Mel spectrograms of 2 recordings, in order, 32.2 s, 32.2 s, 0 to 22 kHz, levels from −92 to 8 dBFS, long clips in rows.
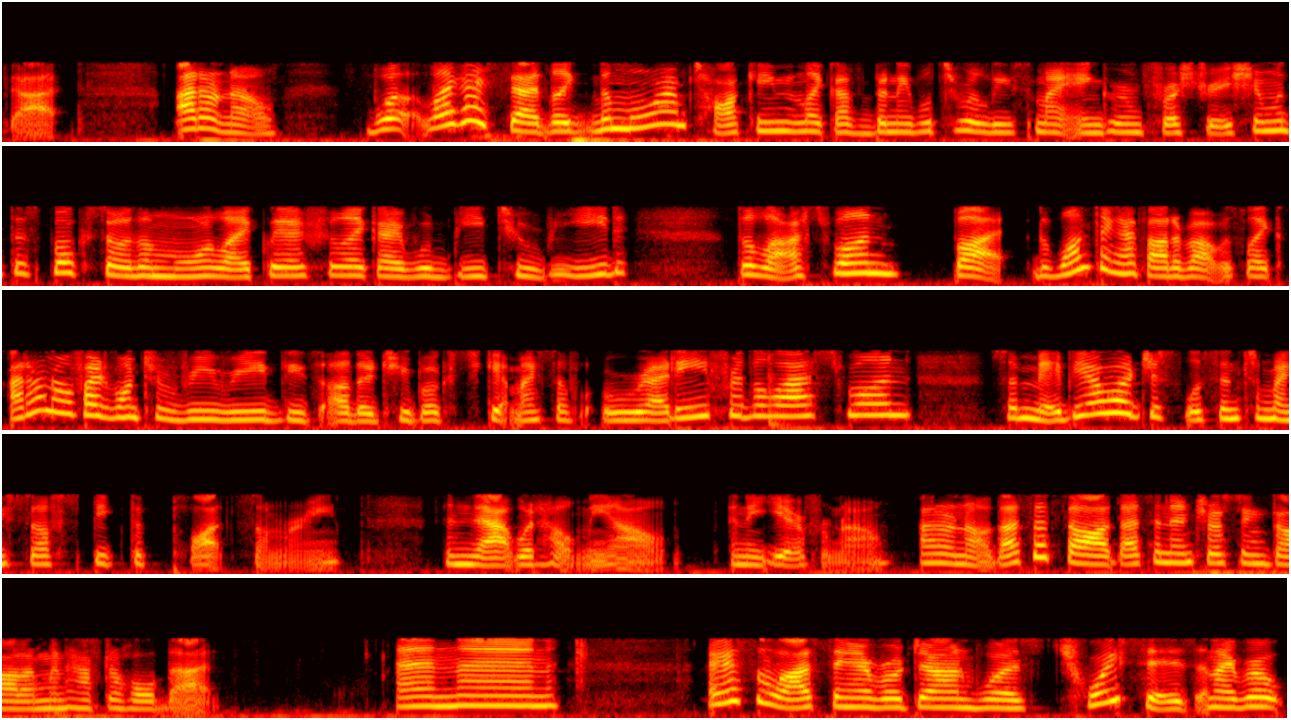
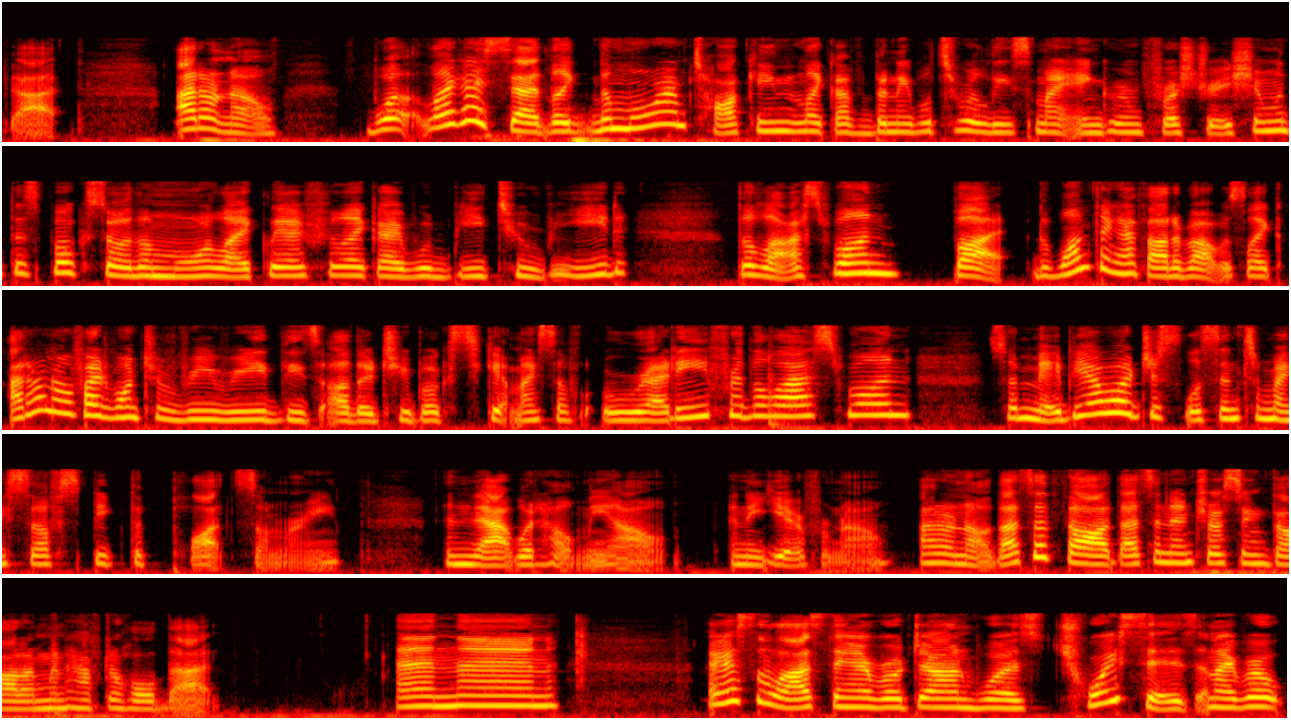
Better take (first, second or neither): second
